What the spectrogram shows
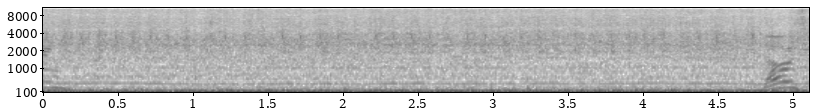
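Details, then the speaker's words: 1970 Plymouth 340 Duster V8 with adjustable rockers, heavy blow-by: uneven lumpy idle with beats dropping out; water-squirt test shows cylinders 4, 6, 1 and 7 weak, two dead; valve lash to be checked. "thing sounds that's totally missing now it sounds like it's got a cam in it holy blow by from hell but adjustable rockers and they're working"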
